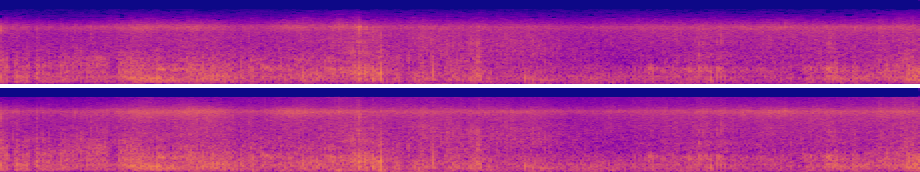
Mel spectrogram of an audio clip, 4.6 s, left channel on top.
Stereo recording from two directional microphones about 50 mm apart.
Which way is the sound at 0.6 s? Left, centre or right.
Right.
